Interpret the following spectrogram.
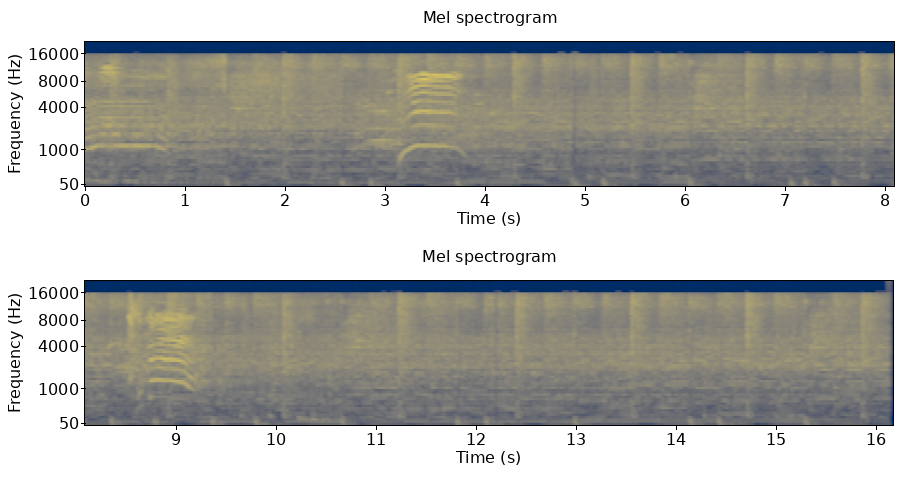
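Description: Live rock band playing an instrumental passage with a steady beat. A held sung note ends about a second in, and two short high cries rise and fall over the music, about three and nine seconds in.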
